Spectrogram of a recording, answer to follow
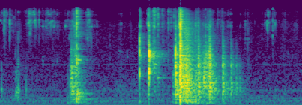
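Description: Florist's secateurs and flower stems being handled: a sharp click about a second in and two more near the two-second mark. These are followed by the loudest sound, a brief rustling burst lasting under a second.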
